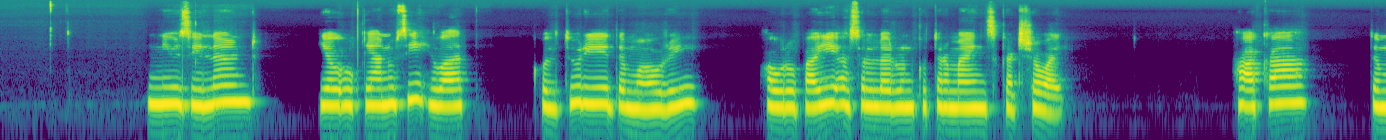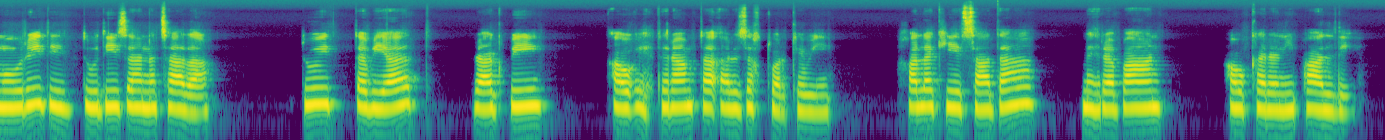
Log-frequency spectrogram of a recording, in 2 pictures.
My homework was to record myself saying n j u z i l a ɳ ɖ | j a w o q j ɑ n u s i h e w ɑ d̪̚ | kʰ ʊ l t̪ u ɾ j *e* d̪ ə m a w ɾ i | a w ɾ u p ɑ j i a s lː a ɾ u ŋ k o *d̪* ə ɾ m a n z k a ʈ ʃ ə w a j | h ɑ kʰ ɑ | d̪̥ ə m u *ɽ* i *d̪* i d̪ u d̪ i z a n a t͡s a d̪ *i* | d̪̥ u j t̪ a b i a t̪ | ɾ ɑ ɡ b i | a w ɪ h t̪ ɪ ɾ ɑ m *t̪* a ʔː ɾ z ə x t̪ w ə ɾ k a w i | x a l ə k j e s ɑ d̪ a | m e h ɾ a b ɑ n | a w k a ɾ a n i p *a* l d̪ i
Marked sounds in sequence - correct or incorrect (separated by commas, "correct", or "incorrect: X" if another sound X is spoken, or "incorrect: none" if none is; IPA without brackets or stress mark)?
correct, incorrect: t̪, incorrect: ɾ, correct, incorrect: a, correct, incorrect: ɑ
